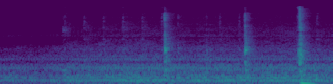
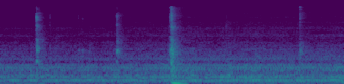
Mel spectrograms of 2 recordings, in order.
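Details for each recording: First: Famicom Disk System trying to save a game to a write-protected disk: faint sharp ticks roughly every half second over a quiet motor hum while the drive tries to write, then an error; disk drive ticking. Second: Nintendo Famicom Disk System writing a third Zelda save file to the disk's B side, with duct tape over the write-protect notch: quiet steady motor whir with light clicks and no grinding or stalling, so the drive writes normally.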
